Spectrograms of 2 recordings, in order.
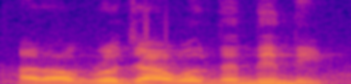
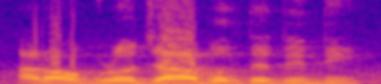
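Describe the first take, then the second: No difference in how they are said.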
